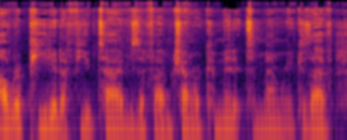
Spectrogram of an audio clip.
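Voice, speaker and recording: Somewhat breathy, the man speaks in a dark, mellow tone. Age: 40s. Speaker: solo radio-style YouTube host. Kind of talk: casual solo talk show monologue. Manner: halting, many repetitions and fillers; stutters and stammers at times.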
